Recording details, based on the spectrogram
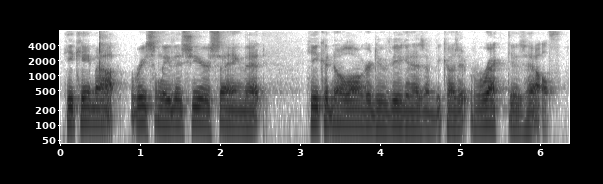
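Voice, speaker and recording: Low-pitched, very dark, gravelly man's voice. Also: level tone. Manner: matter-of-fact, halting delivery with self-corrections. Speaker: host of a diet commentary video. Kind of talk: unscripted critical commentary to camera.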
